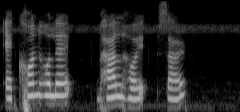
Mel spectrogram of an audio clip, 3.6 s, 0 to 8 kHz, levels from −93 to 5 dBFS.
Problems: constant background noise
